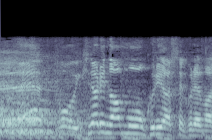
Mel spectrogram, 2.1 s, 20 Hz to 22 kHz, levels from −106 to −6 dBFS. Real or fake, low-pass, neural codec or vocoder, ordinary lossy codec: real; 7.2 kHz; none; none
